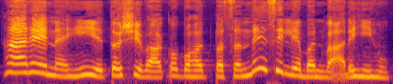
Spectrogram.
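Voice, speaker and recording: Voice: medium pitch, very animated, a little slow, faint music behind. A man voicing a middle-aged mother-in-law in a family cartoon, bossy but caring, giving familiar instructions.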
